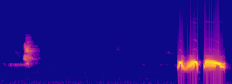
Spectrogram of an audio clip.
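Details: Spotted dove used as a decoy to excite wild doves: a brief soft note, a long pause, then two loud rolling coos back to back near the end; otherwise silent.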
